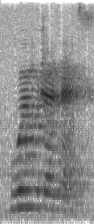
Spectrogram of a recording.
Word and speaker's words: wilderness: the second syllable seven wilderness wilderness wilderness this a noun is set on the first syllable eight toxic toxic toxic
